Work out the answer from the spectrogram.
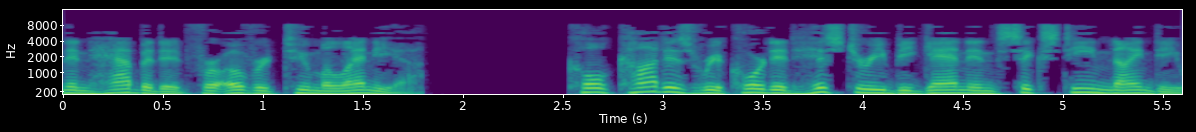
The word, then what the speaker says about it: Kolkata: Kolikata, although the city's name has always been pronounced Kolkata Kolkat, Bengali, Kolikata or Kolikata Klikat, Bengali, Kolikata in Bengali.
